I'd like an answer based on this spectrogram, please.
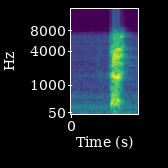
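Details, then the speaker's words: Single short, sharp breathy hiccup under a quarter second in an adult man, triggered by poking or rubbing a specific spot on his chin; quiet room; hiccup. "there's a certain spot on my chin it's right about here that if it's poked or rubbed makes shaving painful annoying makes my wife laugh hysterically but it makes me hiccup"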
